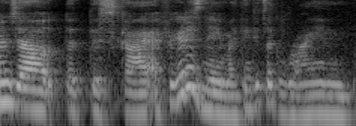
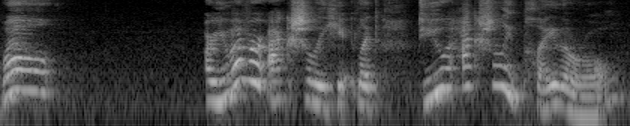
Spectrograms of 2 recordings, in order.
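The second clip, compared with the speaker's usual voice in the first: sarcastic challenge; 7 semitones higher than usual. Retold or imitated. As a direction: needle him with mock disbelief. Mock confronting Jesse Williams.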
